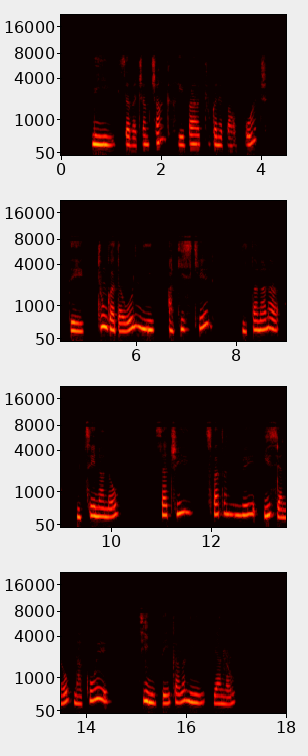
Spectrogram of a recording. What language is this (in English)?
Malagasy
